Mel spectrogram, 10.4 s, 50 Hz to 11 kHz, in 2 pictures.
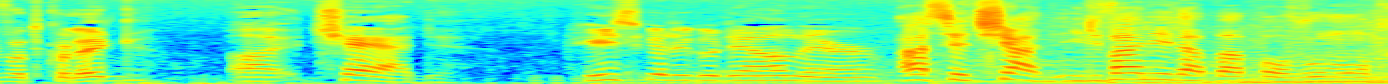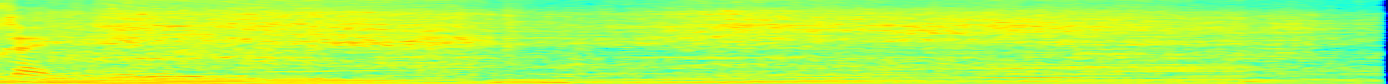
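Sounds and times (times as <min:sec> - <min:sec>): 
speech: 0:00.0 - 0:05.8
quad ATV engine driving along: 0:02.2 - 0:10.4.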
